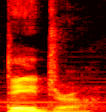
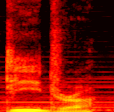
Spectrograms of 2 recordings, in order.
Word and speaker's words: Daedra: The way you guys from Hammerfell pronounce it's Daedra, not Deidre.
